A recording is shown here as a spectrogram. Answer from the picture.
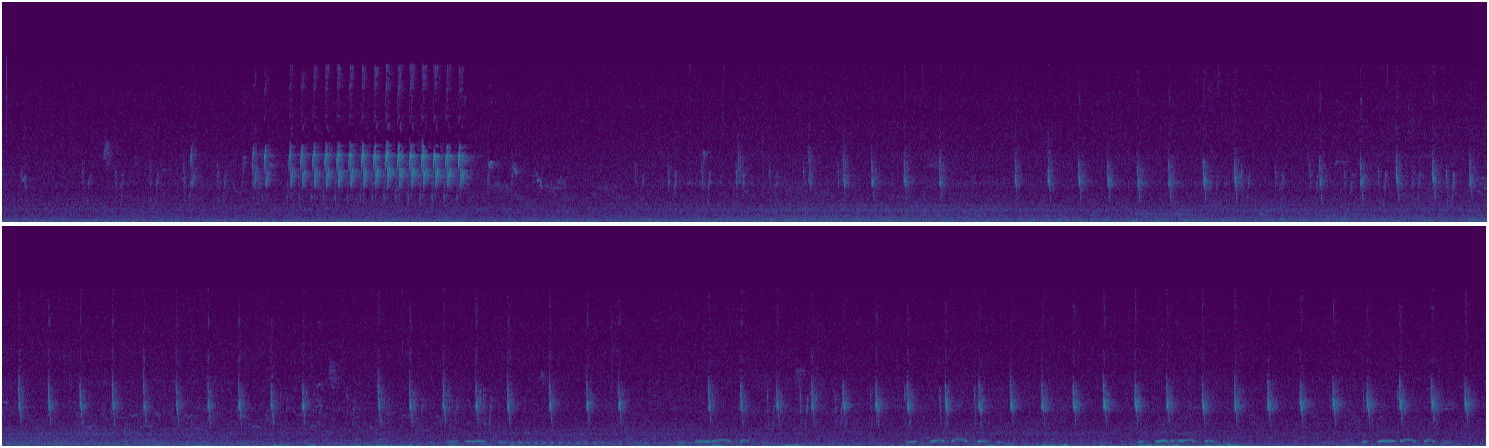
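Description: Faint bush birdsong: a sharp high note repeated about twice a second, and in the second half a lower rising-and-falling call every second and a half or so. A brief loud high buzz comes a few seconds in.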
